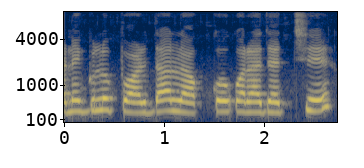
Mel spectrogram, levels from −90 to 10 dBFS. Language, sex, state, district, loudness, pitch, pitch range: Bengali, female, West Bengal, Alipurduar, -13 LUFS, 255 Hz, 240-265 Hz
